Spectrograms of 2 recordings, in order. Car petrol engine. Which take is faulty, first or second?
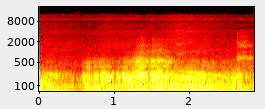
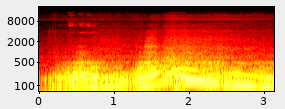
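first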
